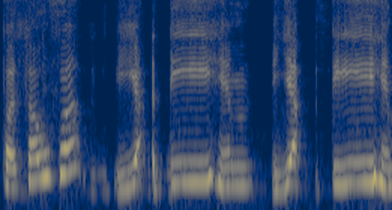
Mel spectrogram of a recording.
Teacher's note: حمزہ الف ہے جھٹکے سے پڑھا، یاتی تا یا زیر تی دو حرکت کیا جائے، یاتیہم.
